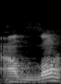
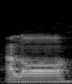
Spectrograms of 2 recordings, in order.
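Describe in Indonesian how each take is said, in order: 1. Huruf L pada Allah dibaca panjang dan ganda. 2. Huruf L pada Allah dibaca pendek dan tunggal. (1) "harusnya membaca" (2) "Tasdidnya hilang"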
